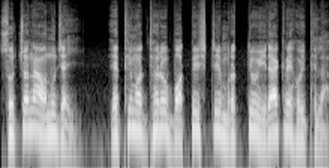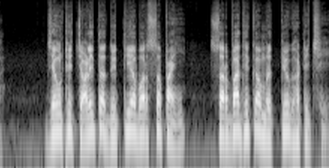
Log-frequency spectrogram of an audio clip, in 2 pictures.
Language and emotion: Odia, neutral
